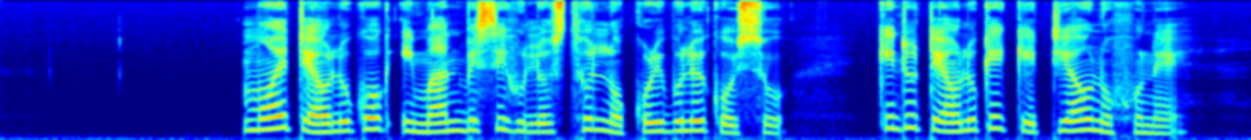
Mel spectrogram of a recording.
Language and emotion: Assamese, sad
